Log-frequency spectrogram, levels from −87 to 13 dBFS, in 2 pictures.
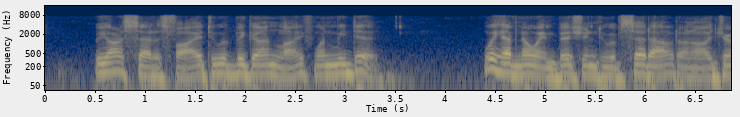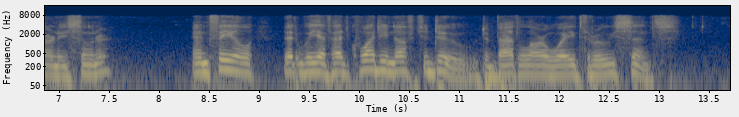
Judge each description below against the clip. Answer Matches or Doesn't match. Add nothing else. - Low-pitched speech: Matches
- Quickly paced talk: Doesn't match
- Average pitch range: Matches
